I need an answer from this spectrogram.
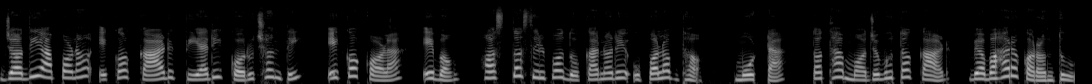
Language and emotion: Odia, neutral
